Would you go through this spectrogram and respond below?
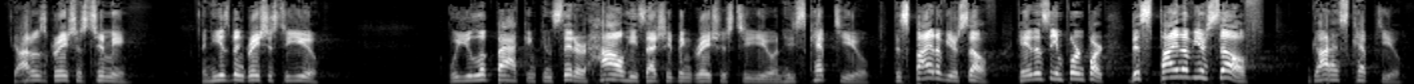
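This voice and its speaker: High-voiced earnest pastor in a reverberant hall. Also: male voice. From Guatemala. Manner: earnest, rising to emphatic peaks and dropping to quiet asides. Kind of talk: expository sermon. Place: church hall.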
